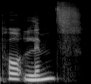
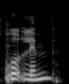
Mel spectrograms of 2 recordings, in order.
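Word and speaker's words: Lympne: everyone gives shout at me if you're saying Port lymph what is it not that it's Port limp I've never even answer it's Port limp Port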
